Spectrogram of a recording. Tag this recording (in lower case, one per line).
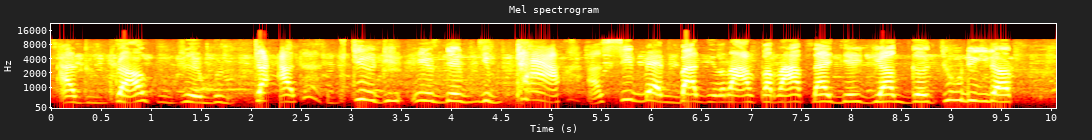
music
child singing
